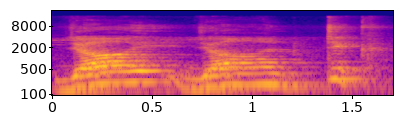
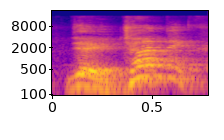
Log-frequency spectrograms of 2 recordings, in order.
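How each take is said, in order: First: "gigantic" broken into three separate syllables. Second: "Gigantic" with a higher, forceful middle syllable; stress on second syllable. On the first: Teacher introduces the example word to students, syllable by syllable. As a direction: say "gigantic" slowly, one syllable at a time. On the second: Teacher shows students proper pronunciation, stress on the middle of "Gigantic". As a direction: hit the "gan" in "Gigantic" harder than the other syllables. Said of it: "with more stress or force or loudness". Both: Shown as a demonstration.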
